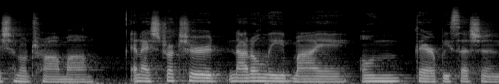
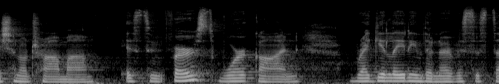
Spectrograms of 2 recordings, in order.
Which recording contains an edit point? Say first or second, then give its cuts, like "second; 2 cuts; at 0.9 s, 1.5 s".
second; 1 cut; at 1.2 s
